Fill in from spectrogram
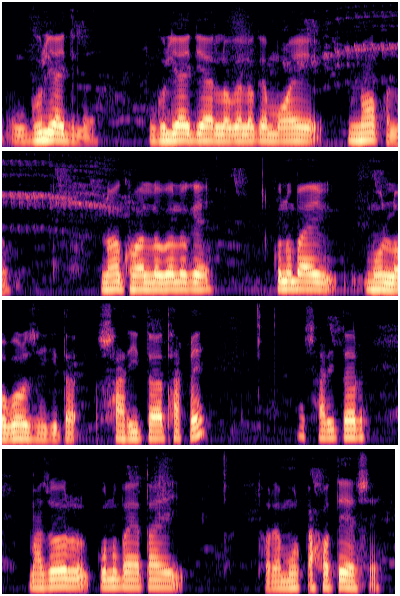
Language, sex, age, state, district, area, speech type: Assamese, male, 30-45, Assam, Morigaon, rural, spontaneous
